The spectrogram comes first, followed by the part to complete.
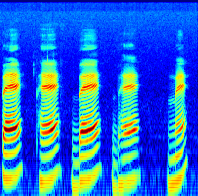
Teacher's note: ये जो सारे वर्ण हैं ये ओष्ठ के कारण बोले जाने के कारण ओष्ठ कहे जाते हैं।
